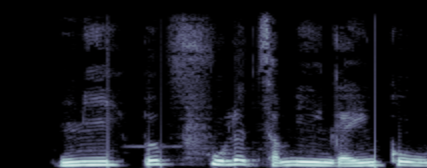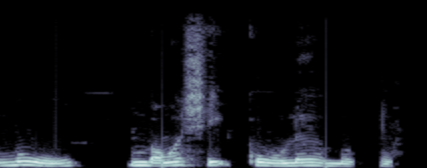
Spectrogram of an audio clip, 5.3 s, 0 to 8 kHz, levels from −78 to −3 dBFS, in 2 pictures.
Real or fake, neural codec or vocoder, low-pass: real; none; 7.2 kHz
